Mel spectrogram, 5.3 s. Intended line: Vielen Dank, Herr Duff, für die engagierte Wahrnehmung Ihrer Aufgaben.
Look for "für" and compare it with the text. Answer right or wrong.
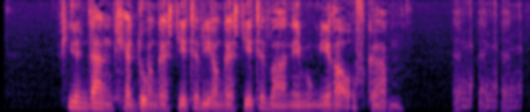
wrong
